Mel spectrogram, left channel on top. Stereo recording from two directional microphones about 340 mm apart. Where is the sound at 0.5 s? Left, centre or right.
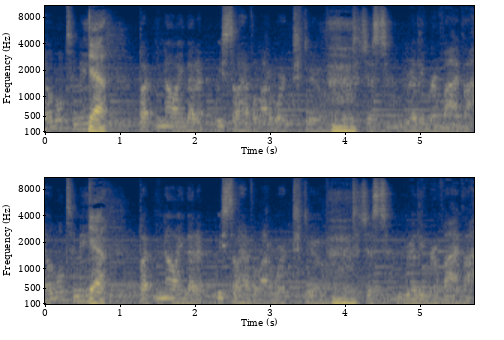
Left.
